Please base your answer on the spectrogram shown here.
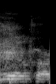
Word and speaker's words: realtor: Because at least he said realtor with 2 syllables, right?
